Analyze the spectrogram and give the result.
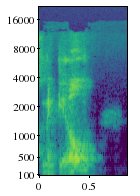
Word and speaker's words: Megill: Uh, I believe his last name is pronounced Megill.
